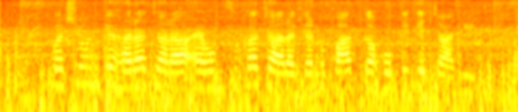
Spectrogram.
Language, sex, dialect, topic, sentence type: Bhojpuri, female, Northern, agriculture, question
